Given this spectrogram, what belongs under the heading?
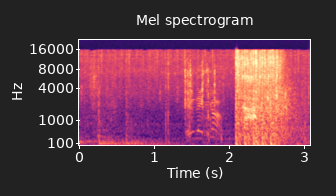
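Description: Gunfire from the video game Uncharted: Drake's Fortune starts with a few soft shots under a player's voice. A dense, loud burst of automatic fire breaks out near the end and keeps going.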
